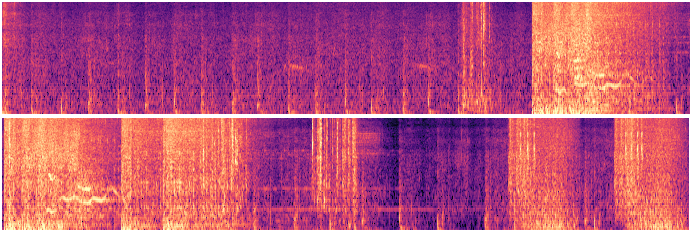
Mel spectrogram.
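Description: A player's gun firing in a video game: steady, quiet footsteps come first, then loud bursts of gunfire break in repeatedly in several heavy clusters.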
